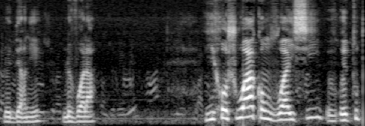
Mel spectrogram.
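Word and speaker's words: יְהוֹשֻׁעַ: Ho, parce qu'il y a un point juste ici. Ho. SH. Ces 3 points veut dire ou, Iho, SHU, Shu, Iho, Shu. En fait, il y a une séparation. Iho, Shu. Il y a une dernière séparation et c'est A qui est à la fin. Iho, Shu, A. Voilà le fait de prononcer ce terme.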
